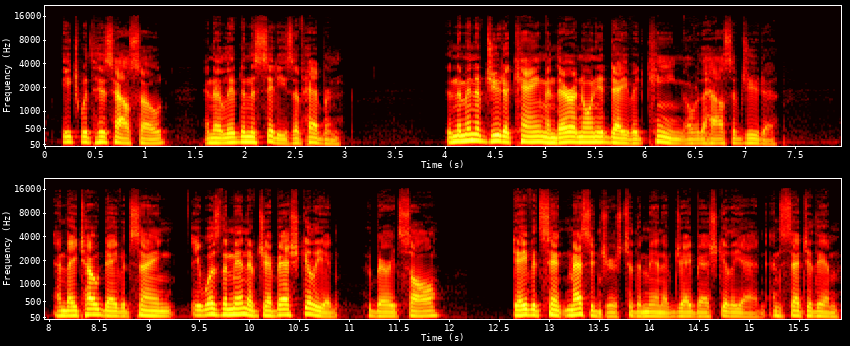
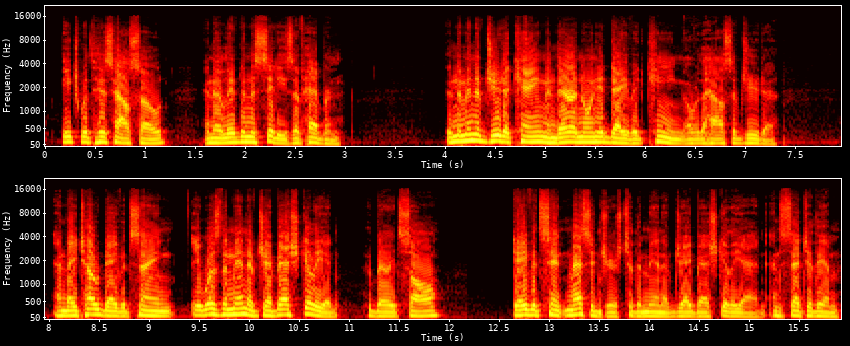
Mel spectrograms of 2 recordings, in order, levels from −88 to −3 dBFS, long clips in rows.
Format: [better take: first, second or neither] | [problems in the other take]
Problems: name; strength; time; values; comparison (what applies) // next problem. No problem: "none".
first | distortion; slight; 10 dB below the speech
